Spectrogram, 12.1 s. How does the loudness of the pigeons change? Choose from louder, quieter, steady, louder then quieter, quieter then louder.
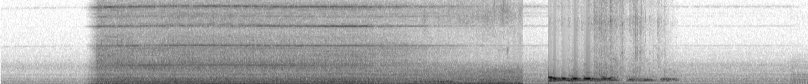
louder.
